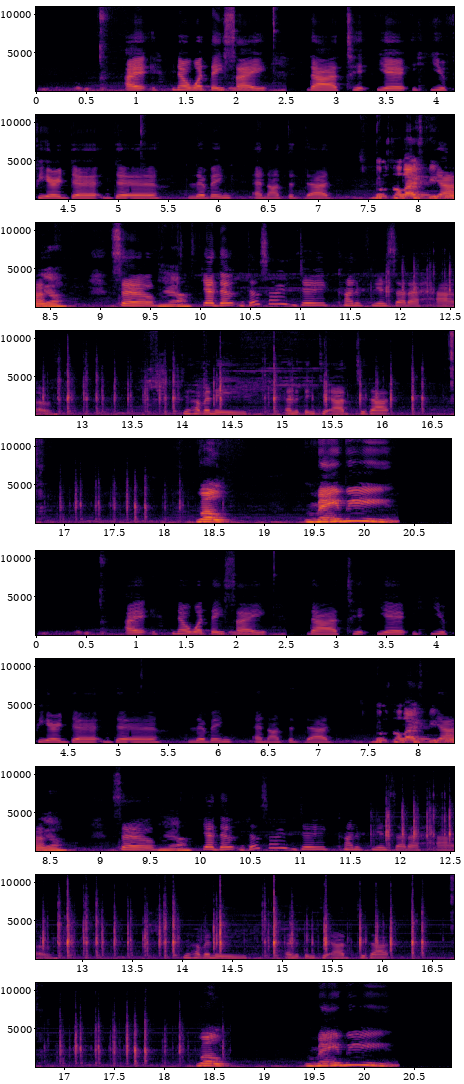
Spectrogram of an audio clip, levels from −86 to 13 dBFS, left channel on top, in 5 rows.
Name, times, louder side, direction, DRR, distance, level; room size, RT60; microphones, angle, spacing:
voice 1, 0.9-2.3 2.7-5.4 5.7-7.1 7.9-8.5 9.1-9.6 10.0-12.7 14.0-14.7 15.0-16.1, left 5 dB, 80° left, 0.9 m, -35 dB
voice 2, 7.5-8.7 9.6-9.9 13.7-13.8 18.3-18.7 19.4-20.3, left 5 dB, 45° left, 0.4 m, -27 dB
Computer keyboard, 11.7-14.4 14.8-16.5 16.8-18.2 18.6-18.7, right 7 dB, 40° right, 2.4 m, -39 dB
head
